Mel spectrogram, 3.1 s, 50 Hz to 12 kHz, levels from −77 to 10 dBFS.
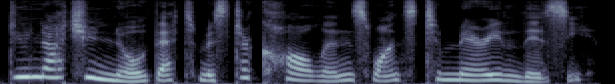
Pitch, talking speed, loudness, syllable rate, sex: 230 Hz, 215 wpm, -19 LUFS, 4.7 syllables/s, female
